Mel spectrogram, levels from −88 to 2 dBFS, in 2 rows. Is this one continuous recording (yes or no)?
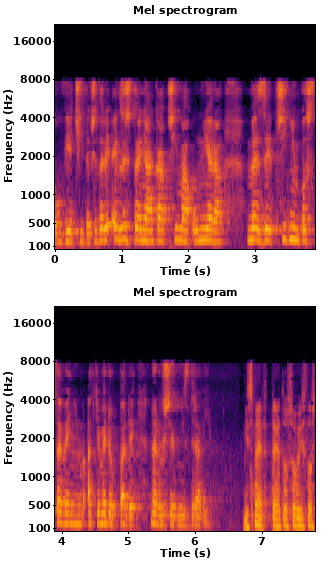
no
